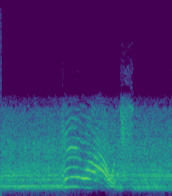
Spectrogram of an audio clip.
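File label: English bailout mood high; War Thunder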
